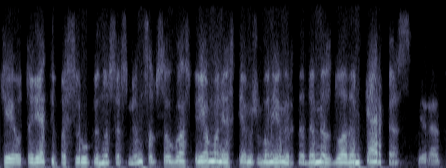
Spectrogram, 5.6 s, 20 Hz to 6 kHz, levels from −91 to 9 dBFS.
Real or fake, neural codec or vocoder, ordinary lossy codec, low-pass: fake; codec, 16 kHz, 4 kbps, FreqCodec, larger model; Opus, 16 kbps; 5.4 kHz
